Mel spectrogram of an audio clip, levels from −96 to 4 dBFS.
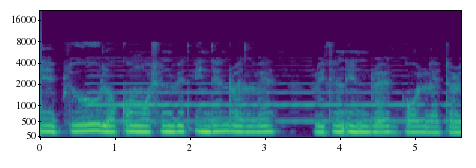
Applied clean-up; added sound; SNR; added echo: none; Wind instrument, woodwind instrument; 20 dB; reverberation time 0.2 s.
